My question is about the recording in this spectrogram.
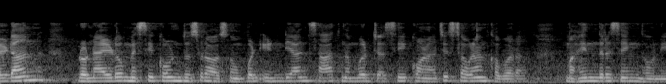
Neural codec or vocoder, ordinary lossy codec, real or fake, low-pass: none; none; real; 7.2 kHz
